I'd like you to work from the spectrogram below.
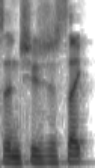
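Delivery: normal talking voice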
